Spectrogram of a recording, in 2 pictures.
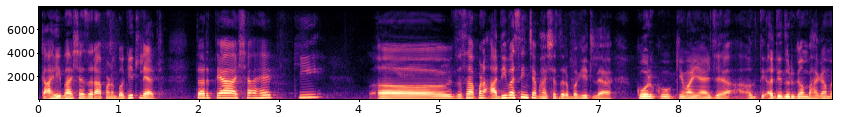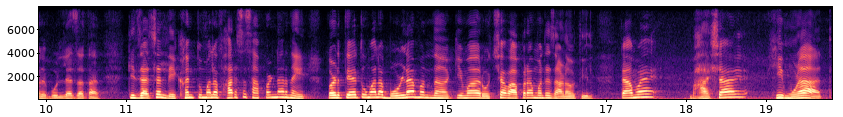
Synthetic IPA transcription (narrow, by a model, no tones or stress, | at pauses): kaɦiːbʱaʂad͡zəɾapəɳbəɡʱit̪ljat̪ː | əɾt̪jaəɕaːɦet̪kiː | d͡zəsəapəɳad̪iʋasiɲt͡ɕjabʱaʂad͡zəɾbəɡʱit̪lja̰ | koɾkuːkĩw̃ʋajajd͡ʑeət̪iət̪id̪uɾɡəmbʱaɡaməd̪ʱːjebolːjad͡zat̪at̪ | kiːd͡zjat͡ɕjalekʰənt̪um̤alafaɾsəsapəɽɳaɾnaɦi | pəɳt̪et̪um̤alabolɳjabəd̪ʱnəkĩw̃ʋaɾotʂaʋapɾaməd̪ʱːjed͡zaɽ̃əʋt̪iːl | t̪jamuɭe | bʱaʂa | hiːmuɭat̪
